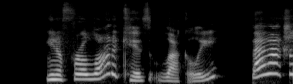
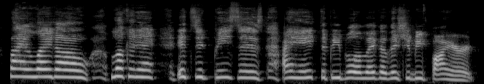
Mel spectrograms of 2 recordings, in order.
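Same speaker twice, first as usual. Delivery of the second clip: put-on much higher kid voice, wounded and outraged; upset child; 8 semitones higher than usual. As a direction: wail it like an eight-year-old whose tower broke. Upset child answering parent.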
